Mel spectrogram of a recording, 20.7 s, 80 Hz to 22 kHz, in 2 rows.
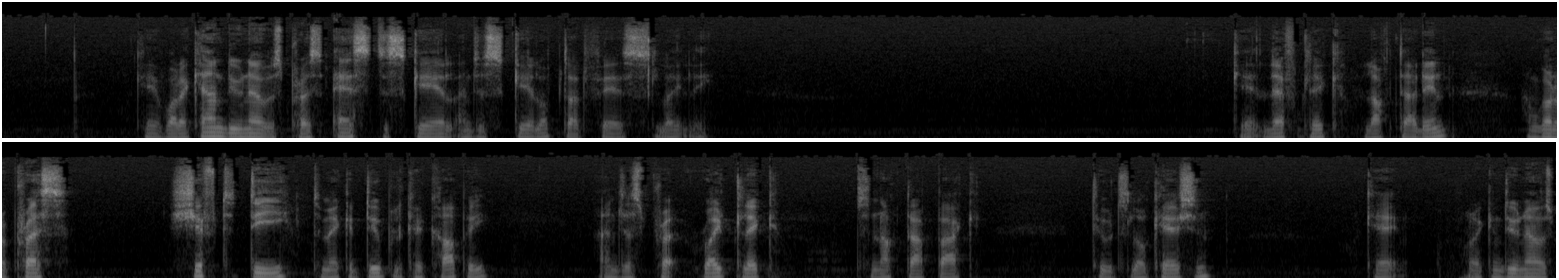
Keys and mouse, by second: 8.2 s, 18.2 shift+d.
